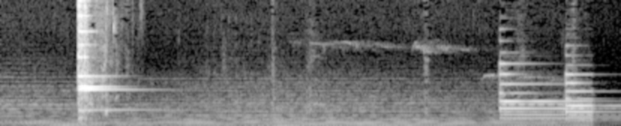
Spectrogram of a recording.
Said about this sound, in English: They chink their cups.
